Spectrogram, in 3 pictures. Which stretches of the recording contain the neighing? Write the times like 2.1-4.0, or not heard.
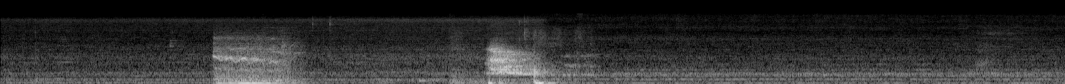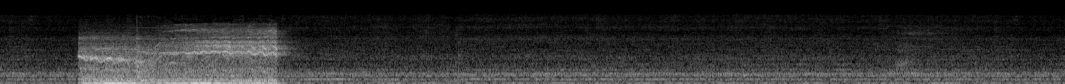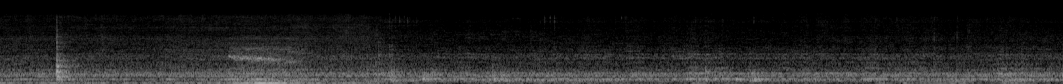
2.1-3.0, 11.4-13.4, 23.6-24.4.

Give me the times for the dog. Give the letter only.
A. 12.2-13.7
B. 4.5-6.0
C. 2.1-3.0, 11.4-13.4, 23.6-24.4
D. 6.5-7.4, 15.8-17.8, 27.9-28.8
B.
